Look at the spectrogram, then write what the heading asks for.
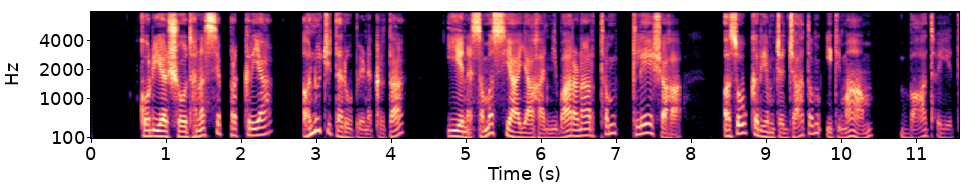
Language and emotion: Sanskrit, sad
